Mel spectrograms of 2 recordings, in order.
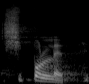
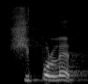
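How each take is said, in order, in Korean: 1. 이 단어는 s 소리로 시작해요. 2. 이 단어는 sh 소리로 시작해요. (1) "이 사람들이 시볼렛 이러는 거예요" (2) "쉬볼렛이라고 해봐라"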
